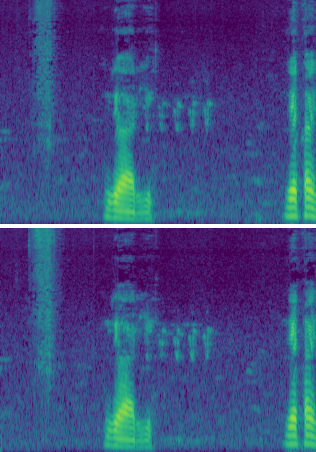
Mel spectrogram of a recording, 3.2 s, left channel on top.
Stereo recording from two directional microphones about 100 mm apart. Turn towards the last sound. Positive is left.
turn(degrees=60)  # may be behind; listen again after turning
